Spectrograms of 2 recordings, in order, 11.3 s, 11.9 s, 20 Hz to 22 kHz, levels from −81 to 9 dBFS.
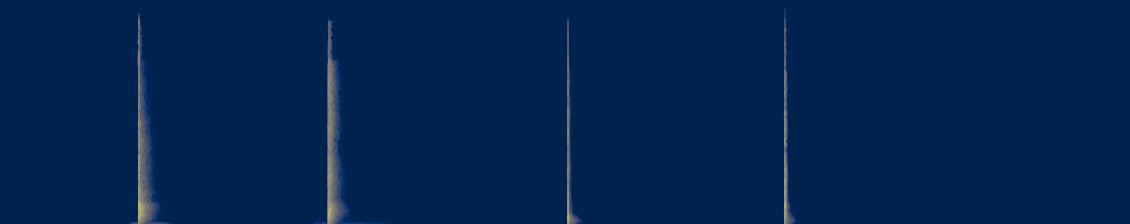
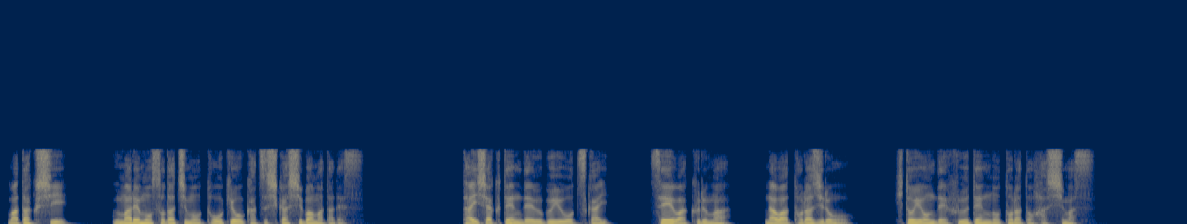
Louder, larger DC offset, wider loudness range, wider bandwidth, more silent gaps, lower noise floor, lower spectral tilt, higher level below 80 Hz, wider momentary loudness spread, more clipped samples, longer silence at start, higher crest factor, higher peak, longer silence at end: about the same, -20 LUFS vs -20 LUFS; neither; first, 10 LU vs 2 LU; first, 19 kHz vs 7.6 kHz; first, 1.77-3.10 s, 4.19-5.67 s, 5.98-7.76 s vs 3.86-4.56 s; second, -71 dBFS vs under -90 dBFS; second, 0 dB/octave vs -6 dB/octave; second, -60 dBFS vs -40 dBFS; second, 8 LU vs 13 LU; neither; first, 1.4 s vs 0.1 s; first, 30 dB vs 18 dB; about the same, 0 dBFS vs -2 dBFS; first, 3.45 s vs 1 s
